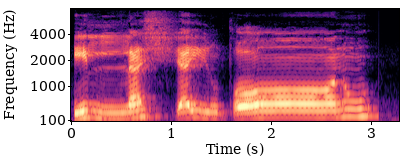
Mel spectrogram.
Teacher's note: لام کو اس شین کے ساتھ ملانا ہے. یہ الف اور یہ لام تینوں سائلنٹ ہو جائیں گے.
